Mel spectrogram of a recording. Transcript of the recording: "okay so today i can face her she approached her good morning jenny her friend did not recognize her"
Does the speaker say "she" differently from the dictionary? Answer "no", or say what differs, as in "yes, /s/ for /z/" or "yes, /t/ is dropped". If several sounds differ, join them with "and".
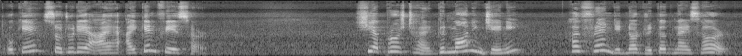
no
